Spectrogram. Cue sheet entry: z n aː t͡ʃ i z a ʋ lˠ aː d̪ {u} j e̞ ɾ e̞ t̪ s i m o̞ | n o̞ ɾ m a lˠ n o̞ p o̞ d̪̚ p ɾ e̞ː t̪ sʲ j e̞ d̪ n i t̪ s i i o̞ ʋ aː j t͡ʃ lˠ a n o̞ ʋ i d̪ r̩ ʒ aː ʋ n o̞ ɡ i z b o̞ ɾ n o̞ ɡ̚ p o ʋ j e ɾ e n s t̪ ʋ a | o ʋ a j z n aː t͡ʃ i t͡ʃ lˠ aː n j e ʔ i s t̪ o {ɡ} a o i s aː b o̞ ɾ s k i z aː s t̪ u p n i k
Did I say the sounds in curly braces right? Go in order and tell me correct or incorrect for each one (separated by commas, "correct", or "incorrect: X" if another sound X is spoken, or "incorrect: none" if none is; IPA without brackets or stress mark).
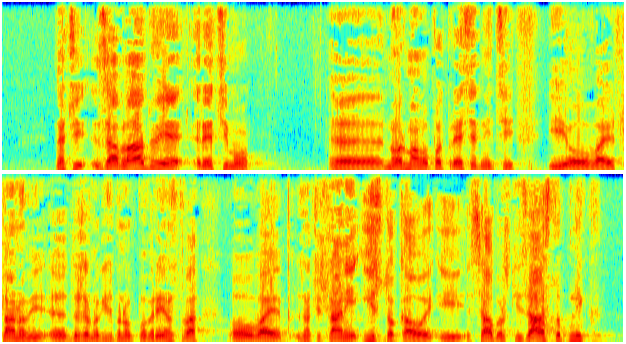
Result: correct, incorrect: k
